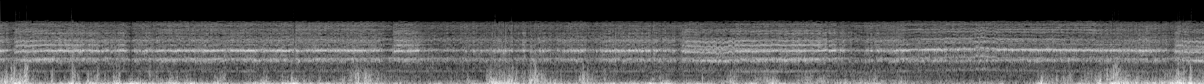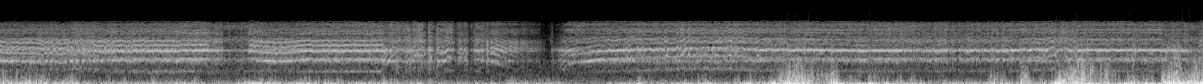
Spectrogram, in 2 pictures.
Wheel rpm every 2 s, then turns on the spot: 160, 160, 160, 160, 160, 160, 160, 160, 110, 150, 160, 160.
none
